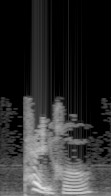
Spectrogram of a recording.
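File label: "配合", Mandarin Chinese; hsk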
